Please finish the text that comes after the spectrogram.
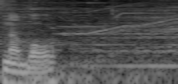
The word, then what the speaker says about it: Numel: So it's Numel and not Numel.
